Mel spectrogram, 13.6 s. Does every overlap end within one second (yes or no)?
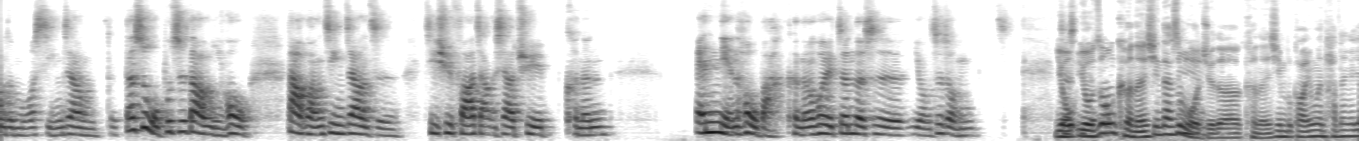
yes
